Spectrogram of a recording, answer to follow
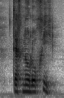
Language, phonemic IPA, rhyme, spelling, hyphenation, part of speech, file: Dutch, /ˌtɛx.noː.loːˈɣi/, -i, technologie, tech‧no‧lo‧gie, noun, Nl-technologie.ogg
- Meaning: technology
